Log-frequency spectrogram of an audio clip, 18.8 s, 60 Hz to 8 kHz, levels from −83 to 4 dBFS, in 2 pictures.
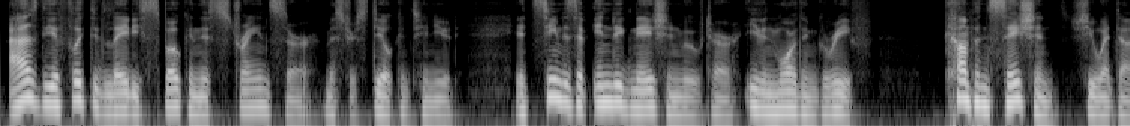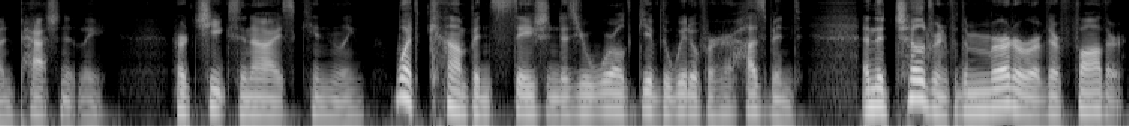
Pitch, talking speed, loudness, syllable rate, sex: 100 Hz, 170 wpm, -22 LUFS, 5.1 syllables/s, male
